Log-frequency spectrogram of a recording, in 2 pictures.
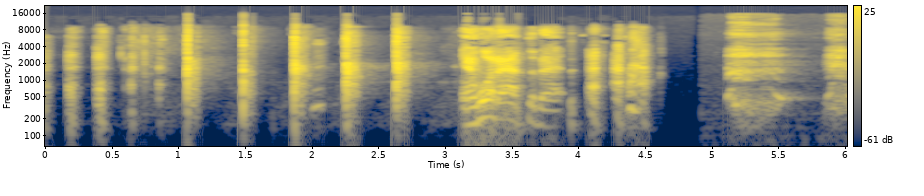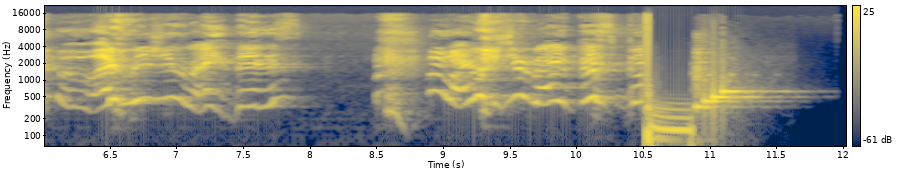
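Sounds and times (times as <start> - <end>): person clapping hands: 1.0 - 2.8.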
